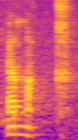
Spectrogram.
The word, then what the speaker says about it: enak: Bukan enak, tapi enak. Enak. Bedanya apa? K-nya harus jelas.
